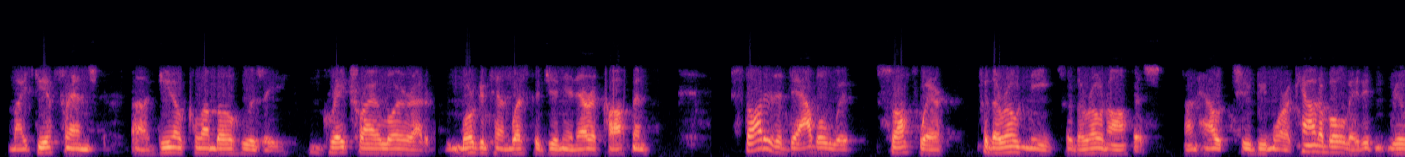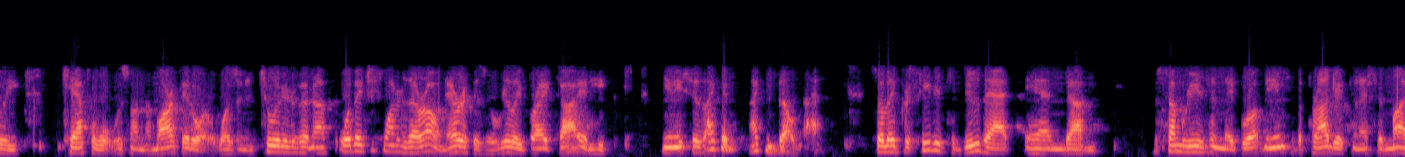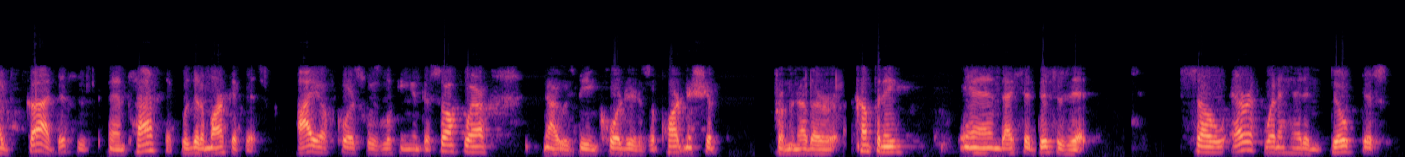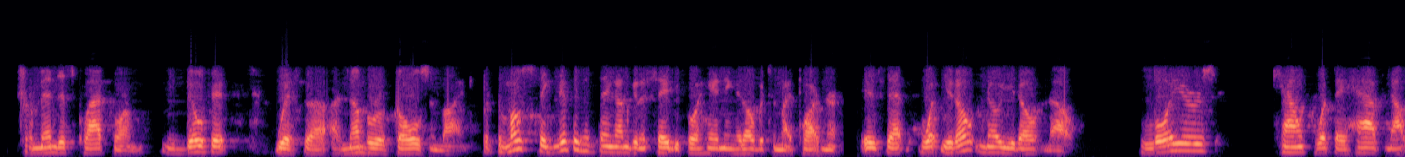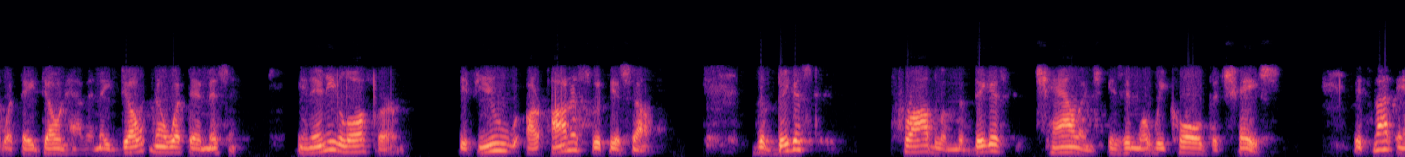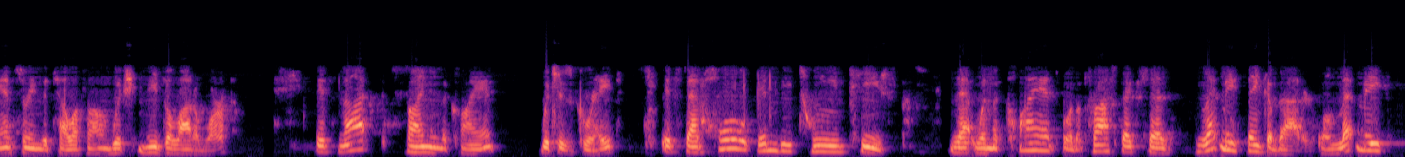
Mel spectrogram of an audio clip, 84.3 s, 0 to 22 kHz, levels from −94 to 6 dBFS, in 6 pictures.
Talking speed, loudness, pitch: 180 wpm, -20 LUFS, 140 Hz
